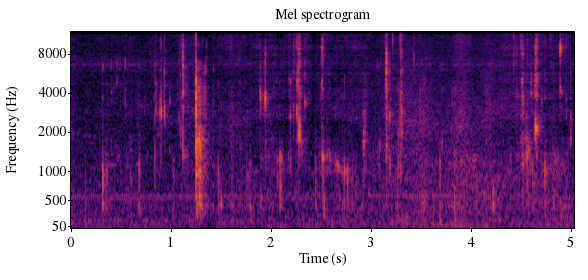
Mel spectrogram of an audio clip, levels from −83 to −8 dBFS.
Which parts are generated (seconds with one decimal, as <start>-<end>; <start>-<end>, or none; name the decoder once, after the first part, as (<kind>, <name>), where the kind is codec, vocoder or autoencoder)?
1.8-3.0 (codec, HILCodec); 4.3-5.0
